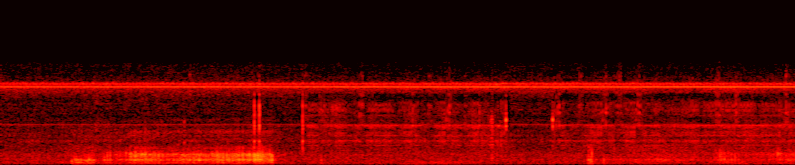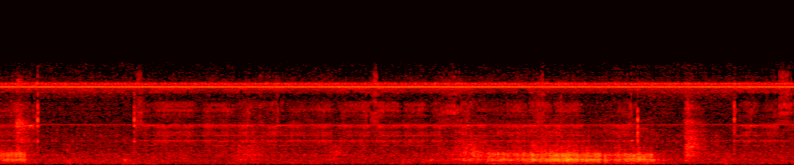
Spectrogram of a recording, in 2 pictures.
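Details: Dogs Candy and Frank sleeping in their final days; three slow, breathy snores come roughly five seconds apart, with light clicks and a steady high-pitched whine underneath.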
